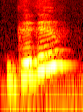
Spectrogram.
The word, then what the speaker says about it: Gugu: And, I hope I'm pronouncing this correctly, Gugu? G-U-G-U is her first name. Mbatha? M-B-A-T-H-A? – Sounds good to me.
